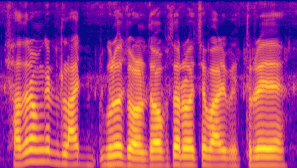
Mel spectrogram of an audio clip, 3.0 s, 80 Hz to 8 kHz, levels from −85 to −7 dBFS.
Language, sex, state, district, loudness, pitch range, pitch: Bengali, male, West Bengal, Alipurduar, -15 LUFS, 135-155 Hz, 145 Hz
